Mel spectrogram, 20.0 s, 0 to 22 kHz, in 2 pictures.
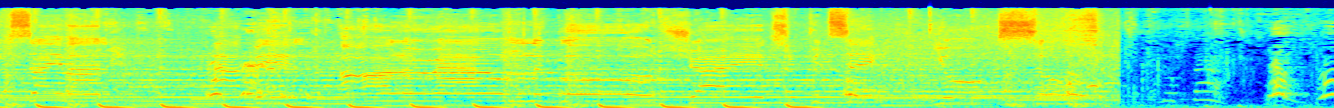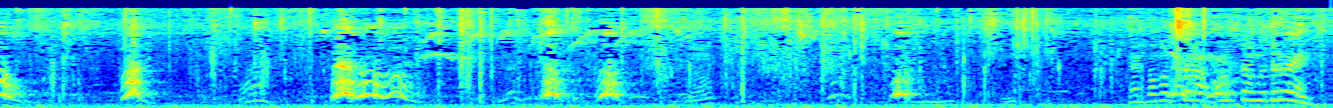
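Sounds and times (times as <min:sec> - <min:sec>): background music: 0:00.0 - 0:08.4
dog barking: 0:01.6 - 0:02.2, 0:09.5 - 0:13.2, 0:13.9 - 0:14.9, 0:16.2 - 0:17.1.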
